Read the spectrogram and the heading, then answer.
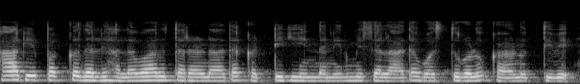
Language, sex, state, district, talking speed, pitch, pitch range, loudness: Kannada, female, Karnataka, Bangalore, 80 wpm, 175 Hz, 165-185 Hz, -15 LUFS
